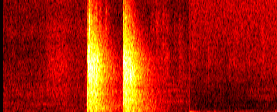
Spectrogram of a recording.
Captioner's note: knocking sound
